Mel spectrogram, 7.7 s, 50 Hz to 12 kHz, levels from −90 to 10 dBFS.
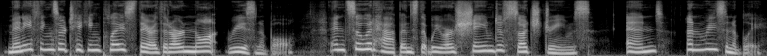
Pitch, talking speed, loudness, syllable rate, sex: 255 Hz, 180 wpm, -17 LUFS, 6.0 syllables/s, female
